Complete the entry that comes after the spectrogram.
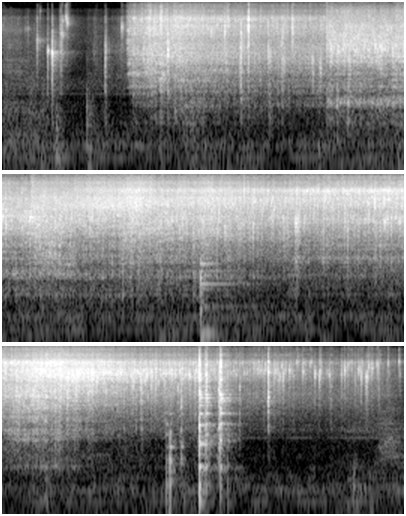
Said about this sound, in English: this turkey leg is nice and golden brown and seared well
